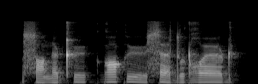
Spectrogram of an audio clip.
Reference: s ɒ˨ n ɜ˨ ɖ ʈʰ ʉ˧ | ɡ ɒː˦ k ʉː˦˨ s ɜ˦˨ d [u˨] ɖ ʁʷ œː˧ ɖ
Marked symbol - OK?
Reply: yes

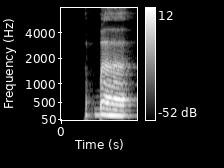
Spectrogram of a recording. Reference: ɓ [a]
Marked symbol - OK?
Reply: no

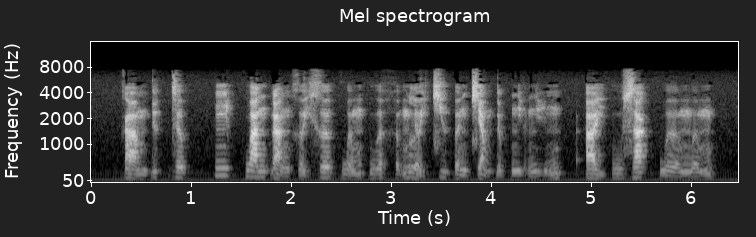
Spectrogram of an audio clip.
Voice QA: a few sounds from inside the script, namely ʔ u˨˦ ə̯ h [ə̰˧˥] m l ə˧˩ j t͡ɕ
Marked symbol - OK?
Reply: yes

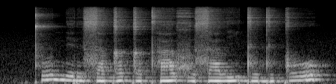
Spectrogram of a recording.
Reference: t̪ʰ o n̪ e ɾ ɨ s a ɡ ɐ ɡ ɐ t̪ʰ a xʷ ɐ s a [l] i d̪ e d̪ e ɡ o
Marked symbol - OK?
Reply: yes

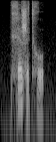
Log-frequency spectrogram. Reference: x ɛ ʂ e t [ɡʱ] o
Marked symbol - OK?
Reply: no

